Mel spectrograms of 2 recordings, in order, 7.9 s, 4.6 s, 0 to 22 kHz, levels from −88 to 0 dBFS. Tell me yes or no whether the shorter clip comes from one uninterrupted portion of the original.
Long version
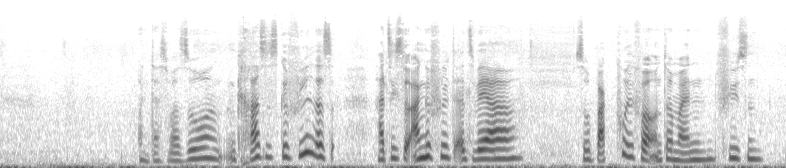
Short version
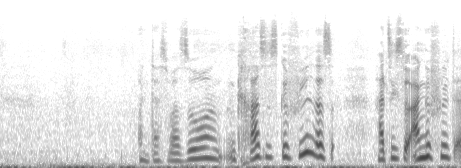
yes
